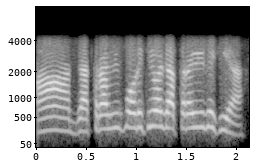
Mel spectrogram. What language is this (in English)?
Odia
